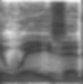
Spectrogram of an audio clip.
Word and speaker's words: Waze: Qualcuno di voi si ricorderà di Waze, che in realtà si legge Waze ed è un simpaticissimo gioco di parole perché Waze vuol dire anche strade.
